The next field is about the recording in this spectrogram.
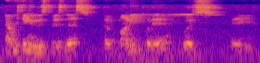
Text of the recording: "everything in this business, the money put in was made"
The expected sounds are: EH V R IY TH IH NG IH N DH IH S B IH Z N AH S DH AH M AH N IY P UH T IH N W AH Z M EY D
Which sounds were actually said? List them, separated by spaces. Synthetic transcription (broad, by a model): EH V R IY TH IH NG IH N DH IH S B IH Z N AH S DH AH M AH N IY P UH T IH N W AH Z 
